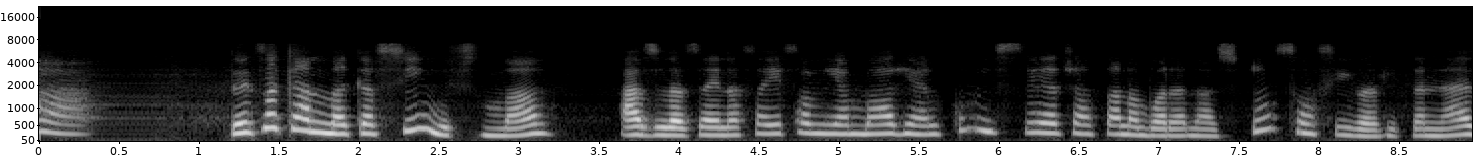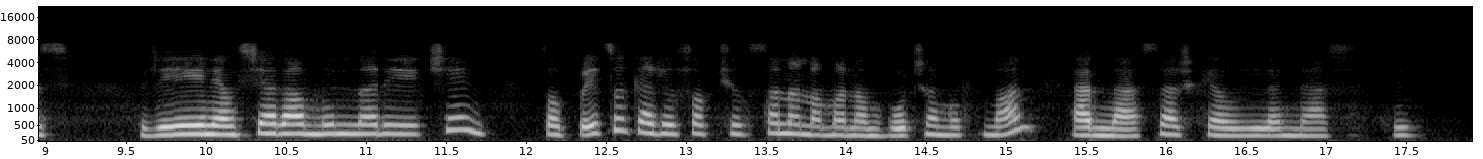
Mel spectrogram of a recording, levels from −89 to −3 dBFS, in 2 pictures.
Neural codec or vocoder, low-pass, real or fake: codec, 16 kHz, about 1 kbps, DyCAST, with the encoder's durations; 7.2 kHz; fake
